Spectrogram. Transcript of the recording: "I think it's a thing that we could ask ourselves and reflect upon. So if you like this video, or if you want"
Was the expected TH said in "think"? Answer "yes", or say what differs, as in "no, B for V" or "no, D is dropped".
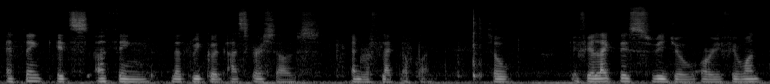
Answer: yes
